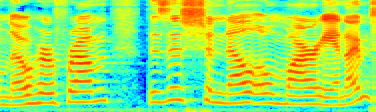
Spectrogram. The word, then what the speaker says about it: Chanel Omari: that's where you'll know her from this is Chanel Omari and I'm saying your name right right I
